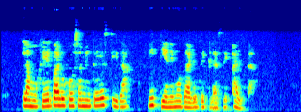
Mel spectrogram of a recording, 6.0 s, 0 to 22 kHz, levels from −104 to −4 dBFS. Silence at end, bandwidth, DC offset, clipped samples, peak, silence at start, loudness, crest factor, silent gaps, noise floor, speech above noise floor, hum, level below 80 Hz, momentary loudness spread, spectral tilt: 1 s; 7 kHz; under 0.1%; under 0.1%; -6 dBFS; 0.45 s; -23 LUFS; 18 dB; none; -75 dBFS; 53 dB; none; -72 dBFS; 15 LU; -7 dB/octave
